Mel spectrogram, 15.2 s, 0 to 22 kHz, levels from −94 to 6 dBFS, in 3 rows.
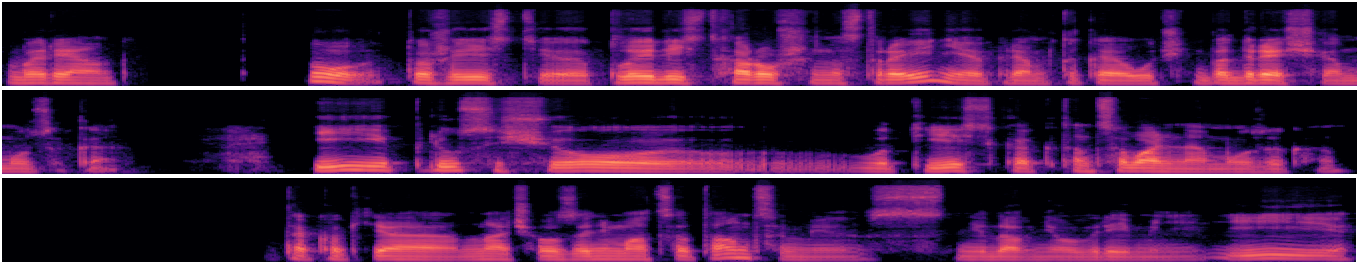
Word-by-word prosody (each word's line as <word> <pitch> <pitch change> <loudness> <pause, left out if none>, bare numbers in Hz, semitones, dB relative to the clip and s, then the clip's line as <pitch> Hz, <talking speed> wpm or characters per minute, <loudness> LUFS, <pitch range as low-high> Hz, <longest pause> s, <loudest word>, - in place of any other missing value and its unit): вариант. 110 -3 +1 0.7
Ну, - - +4
тоже 110 -1 +2
есть, 110 -2 0
э, 100 - -1
плейлист 120 -1 +4
"Хорошее 115 -2 +5
настроение", 105 - +2
прям - - -3
такая 100 - 0
очень 100 0 -5
бодрящая 100 - +4
музыка. 95 -2 -10 0.7
И 140 +2 +3
плюс 130 0 -2
ещё, 115 -4 +1
э, - - -16 0.3
вот 105 -1 -7
есть 115 +3 -1
как - - -4
танцевальная 100 -5 +1
музыка. 90 +3 -10 1.1
Так - - -2
как - - -4
я 100 -3 +3
начал 105 +1 -2
заниматься 105 +1 -2
танцами 95 -11 -5
с 100 - -5
недавнего 95 -1 -5
времени, 95 0 -8
и 115 -2 -4
105 Hz, 125 wpm, -28 LUFS, 95-115 Hz, 1.1 s, Хорошее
